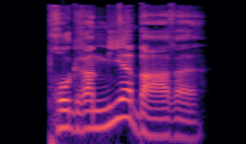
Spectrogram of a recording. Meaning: inflection of programmierbar: 1. strong/mixed nominative/accusative feminine singular 2. strong nominative/accusative plural 3. weak nominative all-gender singular
- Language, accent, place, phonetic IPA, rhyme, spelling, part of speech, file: German, Germany, Berlin, [pʁoɡʁaˈmiːɐ̯baːʁə], -iːɐ̯baːʁə, programmierbare, adjective, De-programmierbare.ogg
